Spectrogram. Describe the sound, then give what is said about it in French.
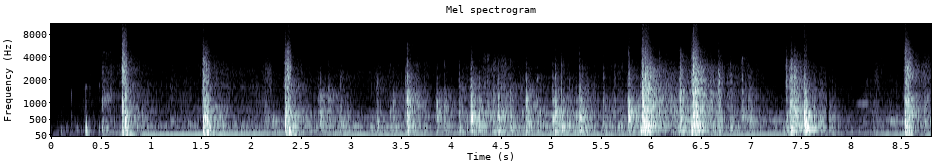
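The back door of a house is handled as people go out through it: a string of sharp wooden thunks and knocks, with scraping and rattling in between, as it opens and then shuts with a firm thud. “Ils sortent de la maison par la porte de derrière.”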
